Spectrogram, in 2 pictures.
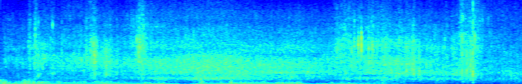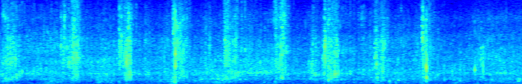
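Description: Wind buffeting the microphone over small waves lapping on a pebble beach. About five seconds in the wind drops and footsteps crunch steadily on shingle and sand, about one and a half steps a second.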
